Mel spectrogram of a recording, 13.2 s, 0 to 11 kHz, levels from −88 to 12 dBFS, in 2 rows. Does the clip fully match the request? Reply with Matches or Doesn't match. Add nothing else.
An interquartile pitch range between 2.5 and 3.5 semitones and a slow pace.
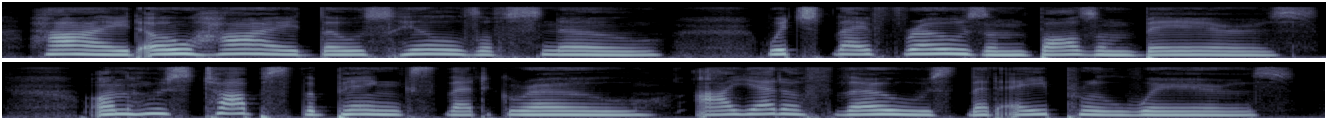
Matches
